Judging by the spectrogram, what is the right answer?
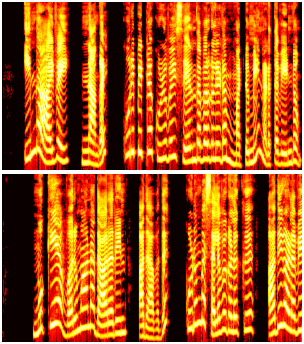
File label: TAMIL FEMALE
